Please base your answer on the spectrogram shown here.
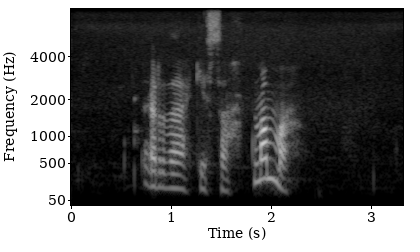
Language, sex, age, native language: Icelandic, male, 7, Icelandic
